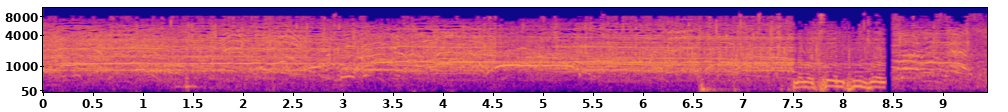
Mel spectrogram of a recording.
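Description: A crowd cheers loudly from a distance.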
